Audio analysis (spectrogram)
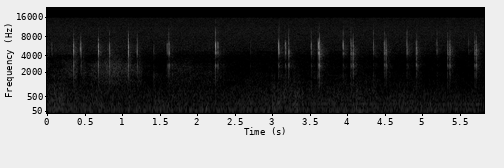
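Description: Long painted nails tap and scratch a small, solid handheld vape mod with a swirled gold resin panel and a metal frame. An irregular run of short, bright, dry clicks sounds over a low, steady background rumble, each tick dying out almost instantly.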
